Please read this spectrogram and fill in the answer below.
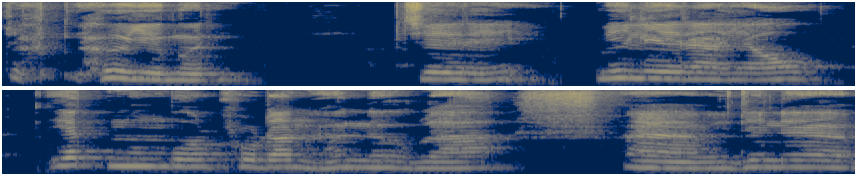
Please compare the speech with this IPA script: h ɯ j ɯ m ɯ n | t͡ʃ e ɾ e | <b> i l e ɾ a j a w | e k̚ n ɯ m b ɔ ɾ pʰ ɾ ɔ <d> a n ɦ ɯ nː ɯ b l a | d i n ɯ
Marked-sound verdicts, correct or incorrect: incorrect: m, correct

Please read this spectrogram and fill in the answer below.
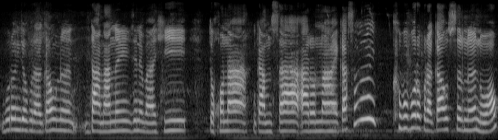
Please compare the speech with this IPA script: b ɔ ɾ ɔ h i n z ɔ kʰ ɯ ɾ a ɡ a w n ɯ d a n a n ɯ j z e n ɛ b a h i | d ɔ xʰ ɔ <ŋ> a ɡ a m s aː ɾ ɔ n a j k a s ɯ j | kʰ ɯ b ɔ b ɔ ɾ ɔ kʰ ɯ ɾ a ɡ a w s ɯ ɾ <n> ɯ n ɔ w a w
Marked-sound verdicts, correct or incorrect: incorrect: n, correct

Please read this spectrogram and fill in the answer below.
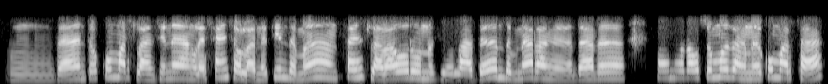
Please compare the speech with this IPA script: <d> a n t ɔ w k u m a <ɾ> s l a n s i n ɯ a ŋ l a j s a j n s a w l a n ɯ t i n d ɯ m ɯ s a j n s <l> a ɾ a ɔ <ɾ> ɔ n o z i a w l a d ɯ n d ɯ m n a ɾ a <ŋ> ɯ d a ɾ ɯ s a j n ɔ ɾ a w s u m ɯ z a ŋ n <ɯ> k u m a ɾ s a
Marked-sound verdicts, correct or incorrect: correct, correct, correct, correct, correct, correct

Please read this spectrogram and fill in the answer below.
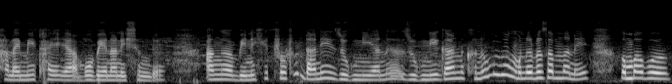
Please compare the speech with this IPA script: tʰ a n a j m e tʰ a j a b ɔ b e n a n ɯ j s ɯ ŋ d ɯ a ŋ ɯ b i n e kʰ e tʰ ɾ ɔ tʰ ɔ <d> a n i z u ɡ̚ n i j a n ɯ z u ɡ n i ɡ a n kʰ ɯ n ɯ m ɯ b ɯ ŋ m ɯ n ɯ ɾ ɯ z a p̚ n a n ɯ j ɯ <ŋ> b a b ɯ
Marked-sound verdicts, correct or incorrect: correct, incorrect: m

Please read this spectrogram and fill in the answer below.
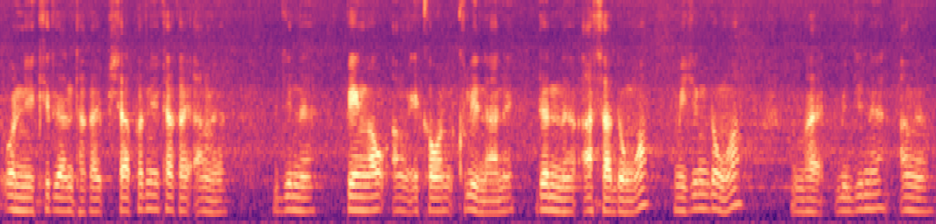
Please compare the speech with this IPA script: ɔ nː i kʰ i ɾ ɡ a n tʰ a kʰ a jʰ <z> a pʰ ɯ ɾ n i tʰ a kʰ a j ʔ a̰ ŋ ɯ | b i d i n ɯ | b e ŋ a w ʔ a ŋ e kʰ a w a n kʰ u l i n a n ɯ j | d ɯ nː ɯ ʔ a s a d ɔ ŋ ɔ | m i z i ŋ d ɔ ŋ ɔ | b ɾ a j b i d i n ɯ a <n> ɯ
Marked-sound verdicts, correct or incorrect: incorrect: s, incorrect: ŋ

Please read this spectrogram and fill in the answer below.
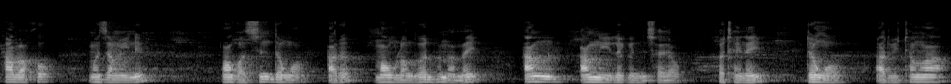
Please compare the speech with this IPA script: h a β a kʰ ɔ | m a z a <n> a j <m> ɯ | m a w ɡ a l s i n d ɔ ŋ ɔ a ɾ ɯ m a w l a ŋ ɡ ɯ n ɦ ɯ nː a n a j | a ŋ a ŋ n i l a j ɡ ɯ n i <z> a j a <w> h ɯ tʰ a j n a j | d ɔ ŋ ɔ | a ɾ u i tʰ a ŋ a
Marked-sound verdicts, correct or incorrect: incorrect: ŋ, incorrect: n, incorrect: s, correct

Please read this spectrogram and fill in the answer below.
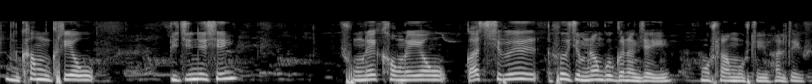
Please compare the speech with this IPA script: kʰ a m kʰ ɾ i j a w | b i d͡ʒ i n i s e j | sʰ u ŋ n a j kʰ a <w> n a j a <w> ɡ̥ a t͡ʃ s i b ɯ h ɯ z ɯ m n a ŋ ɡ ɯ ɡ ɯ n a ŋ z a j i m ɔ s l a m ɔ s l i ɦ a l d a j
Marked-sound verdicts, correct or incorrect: correct, correct

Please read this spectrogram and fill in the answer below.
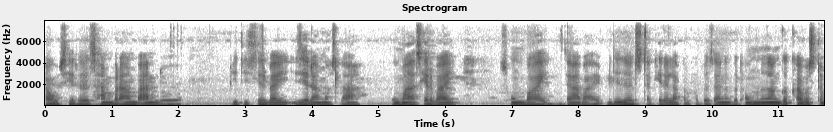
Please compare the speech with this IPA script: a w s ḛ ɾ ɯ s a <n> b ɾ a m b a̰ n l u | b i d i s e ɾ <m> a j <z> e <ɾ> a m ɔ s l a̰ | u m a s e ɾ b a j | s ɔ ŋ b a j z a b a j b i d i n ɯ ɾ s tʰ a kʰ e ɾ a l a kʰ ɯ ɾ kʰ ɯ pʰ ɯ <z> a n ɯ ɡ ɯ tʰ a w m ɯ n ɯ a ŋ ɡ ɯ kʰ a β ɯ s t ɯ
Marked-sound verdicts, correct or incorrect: incorrect: m, incorrect: b, correct, correct, correct

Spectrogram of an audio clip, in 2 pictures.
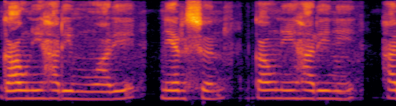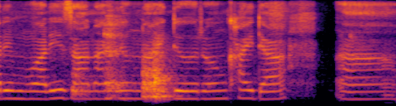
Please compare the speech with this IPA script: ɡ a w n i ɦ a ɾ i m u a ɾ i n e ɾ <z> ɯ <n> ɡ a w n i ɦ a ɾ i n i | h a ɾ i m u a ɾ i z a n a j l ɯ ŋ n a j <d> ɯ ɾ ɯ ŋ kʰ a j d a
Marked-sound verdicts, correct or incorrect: incorrect: s, correct, correct

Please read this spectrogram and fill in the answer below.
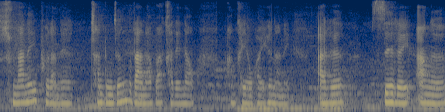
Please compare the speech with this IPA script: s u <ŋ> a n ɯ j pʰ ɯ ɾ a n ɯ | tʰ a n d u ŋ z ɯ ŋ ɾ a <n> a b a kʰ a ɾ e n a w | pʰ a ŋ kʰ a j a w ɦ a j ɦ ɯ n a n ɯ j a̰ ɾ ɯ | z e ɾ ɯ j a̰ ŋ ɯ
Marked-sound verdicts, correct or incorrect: incorrect: n, correct

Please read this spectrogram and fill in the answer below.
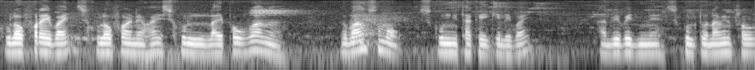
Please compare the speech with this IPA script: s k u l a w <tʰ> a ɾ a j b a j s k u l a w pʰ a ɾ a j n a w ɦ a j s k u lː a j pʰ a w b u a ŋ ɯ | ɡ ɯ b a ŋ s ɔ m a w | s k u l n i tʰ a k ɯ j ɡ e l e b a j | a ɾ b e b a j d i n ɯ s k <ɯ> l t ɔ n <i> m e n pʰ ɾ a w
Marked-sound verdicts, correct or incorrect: incorrect: pʰ, incorrect: u, incorrect: a

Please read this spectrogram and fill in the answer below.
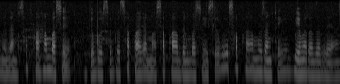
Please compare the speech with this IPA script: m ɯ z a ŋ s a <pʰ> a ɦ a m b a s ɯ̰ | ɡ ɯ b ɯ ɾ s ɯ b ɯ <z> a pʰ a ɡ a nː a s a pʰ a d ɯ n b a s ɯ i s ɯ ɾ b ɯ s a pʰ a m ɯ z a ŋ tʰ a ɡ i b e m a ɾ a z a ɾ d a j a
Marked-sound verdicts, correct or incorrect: correct, incorrect: s

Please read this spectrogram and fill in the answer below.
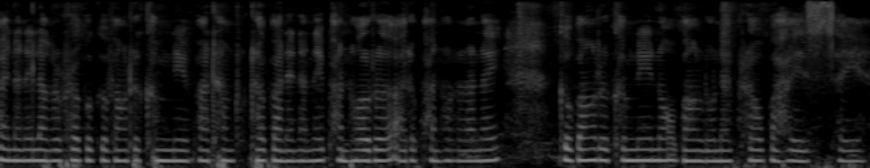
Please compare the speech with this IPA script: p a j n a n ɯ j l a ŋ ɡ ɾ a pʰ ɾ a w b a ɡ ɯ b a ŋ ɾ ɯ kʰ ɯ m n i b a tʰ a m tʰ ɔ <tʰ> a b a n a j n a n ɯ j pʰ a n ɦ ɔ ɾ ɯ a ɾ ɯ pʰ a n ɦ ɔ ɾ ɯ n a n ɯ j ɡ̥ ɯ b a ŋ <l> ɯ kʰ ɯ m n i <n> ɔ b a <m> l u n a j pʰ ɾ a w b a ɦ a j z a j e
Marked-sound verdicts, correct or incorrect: correct, incorrect: ɾ, correct, incorrect: ŋ

